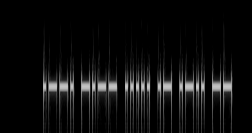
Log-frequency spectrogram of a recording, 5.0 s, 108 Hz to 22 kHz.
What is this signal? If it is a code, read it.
Morse code, heard as a keyed tone, about 22 wpm, 700 Hz. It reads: PY5ALM
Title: DXCC-100 Call Signs - 6 Characters - Repeated 3x - 22wpm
